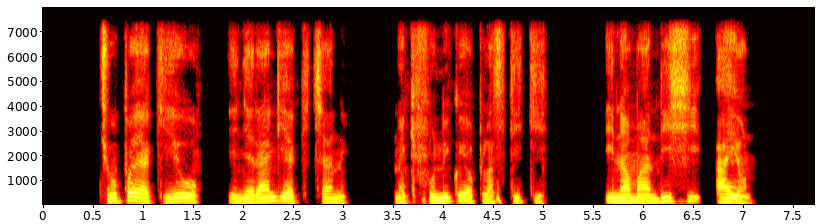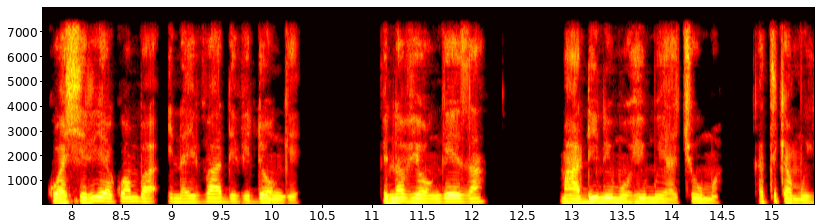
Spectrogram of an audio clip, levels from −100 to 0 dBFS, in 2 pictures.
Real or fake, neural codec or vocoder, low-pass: fake; vocoder, 44.1 kHz, 128 mel bands every 512 samples, BigVGAN v2; 7.2 kHz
